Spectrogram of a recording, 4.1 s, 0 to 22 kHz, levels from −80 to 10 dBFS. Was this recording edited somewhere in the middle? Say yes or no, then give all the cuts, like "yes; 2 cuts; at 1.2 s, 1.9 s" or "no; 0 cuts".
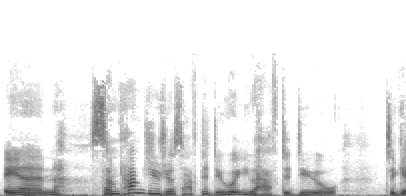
no; 0 cuts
